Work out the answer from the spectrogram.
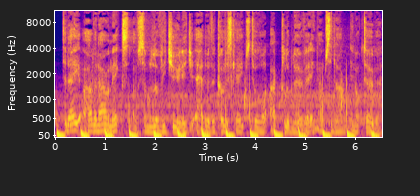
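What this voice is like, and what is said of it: Croaky, hoarse voice. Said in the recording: “a very croaky boxer. I lost my voice last weekend and it's still not come back”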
